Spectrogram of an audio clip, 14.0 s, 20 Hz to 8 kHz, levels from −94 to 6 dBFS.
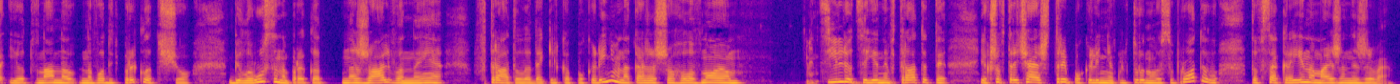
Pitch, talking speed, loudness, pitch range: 200 Hz, 150 wpm, -17 LUFS, 190-225 Hz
